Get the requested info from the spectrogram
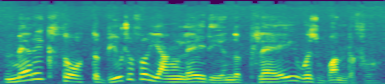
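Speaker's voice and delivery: usual speaking voice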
